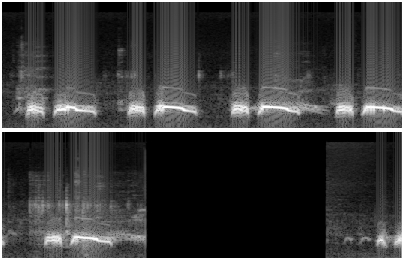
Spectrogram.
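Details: Cooing spotted dove in the thúc gù style, also called gáy gọi: a fast run of about nine low, throaty coos in paired short-long units, then silence and a faint new phrase starting at the end.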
